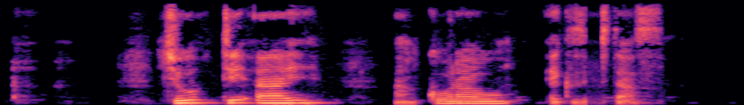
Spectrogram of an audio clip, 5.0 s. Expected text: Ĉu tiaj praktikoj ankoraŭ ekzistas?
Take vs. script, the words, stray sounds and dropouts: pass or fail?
fail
